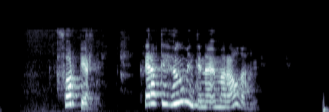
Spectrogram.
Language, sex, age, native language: Icelandic, female, 20-29, Icelandic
